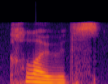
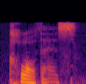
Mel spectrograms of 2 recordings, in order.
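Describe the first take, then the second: First: The word is said as one syllable. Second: The word is split into two syllables. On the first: The speaker calls it right. "It's one chunk" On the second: The speaker calls it wrong. "It's not clothes, ever"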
